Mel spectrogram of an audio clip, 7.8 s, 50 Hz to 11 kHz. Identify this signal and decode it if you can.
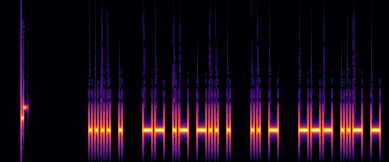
Morse code, heard as a keyed tone, about 21 wpm, 700 Hz. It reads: HE MADE IT OUT
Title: Sentences with 3-Word Phrases - 20wpm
